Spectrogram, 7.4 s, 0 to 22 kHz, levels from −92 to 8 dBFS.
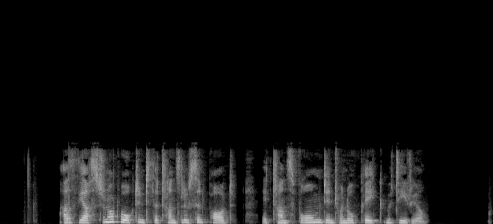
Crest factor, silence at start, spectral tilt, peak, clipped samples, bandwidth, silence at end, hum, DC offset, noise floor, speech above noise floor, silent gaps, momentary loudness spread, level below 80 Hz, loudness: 20 dB; 0.9 s; -5 dB/octave; -4 dBFS; under 0.1%; 7.8 kHz; 1.05 s; none; under 0.1%; -87 dBFS; 65 dB; none; 11 LU; -62 dBFS; -22 LUFS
